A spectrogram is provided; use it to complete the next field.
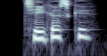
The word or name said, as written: tiggerske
